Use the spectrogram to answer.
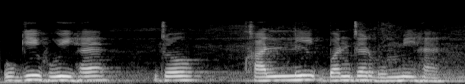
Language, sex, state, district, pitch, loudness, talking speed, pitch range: Hindi, female, Rajasthan, Jaipur, 190 Hz, -14 LUFS, 105 wpm, 180-195 Hz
